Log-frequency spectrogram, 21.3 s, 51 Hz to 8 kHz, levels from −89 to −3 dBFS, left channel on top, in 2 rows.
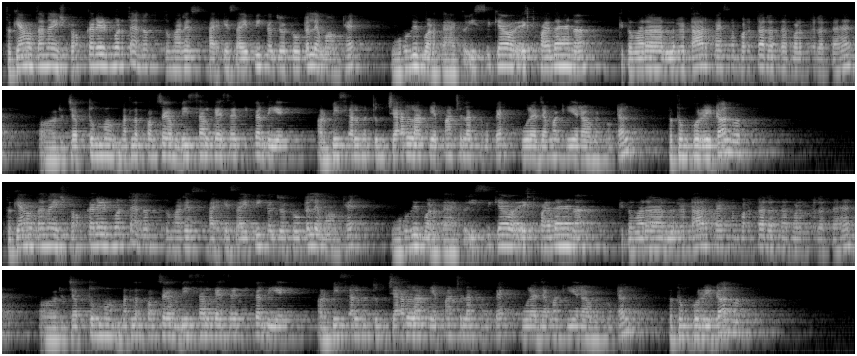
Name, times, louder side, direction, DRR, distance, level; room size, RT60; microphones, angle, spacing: voice 1, 0.1-4.4 4.9-7.3 7.8-10.6 11.1-14.2 14.6-18.5 19.1-19.9, left 3 dB, 65° left, 9 dB, 0.4 m, -28 dB
5.2 x 4.4 x 5.9 m, 1.2 s
head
